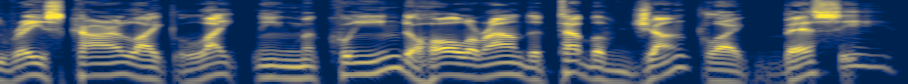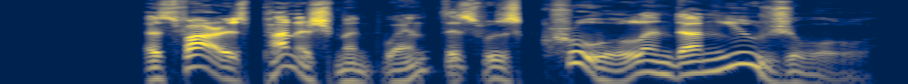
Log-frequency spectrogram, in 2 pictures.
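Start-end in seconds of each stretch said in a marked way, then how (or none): none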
